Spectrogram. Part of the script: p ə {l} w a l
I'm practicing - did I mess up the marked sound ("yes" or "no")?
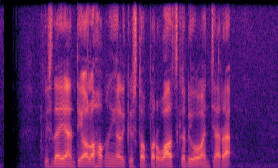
yes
